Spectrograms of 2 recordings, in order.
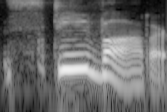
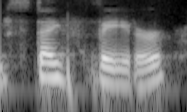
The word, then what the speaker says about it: Stiefvater: I had and she it's it's steve otter Steve honor ok yeah I had to look it up because I wanted to be able to say it properly because I think for the last I don't know five years i would say state vader but it's she says it's steve as in the name Steve and hotter as in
